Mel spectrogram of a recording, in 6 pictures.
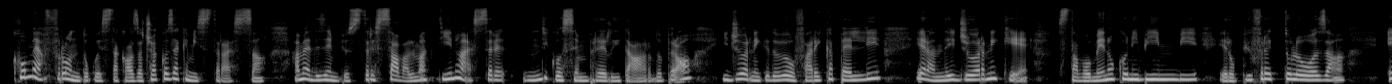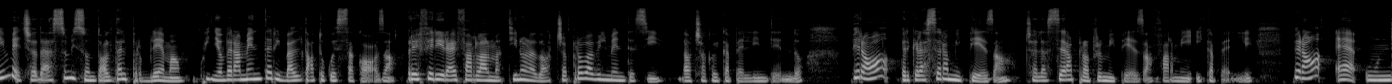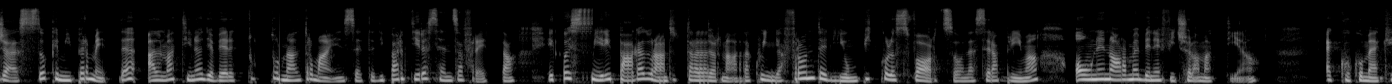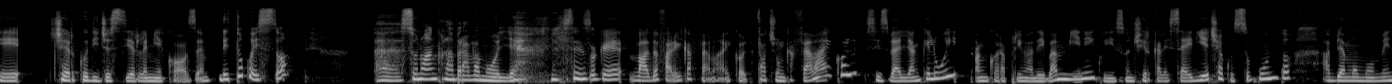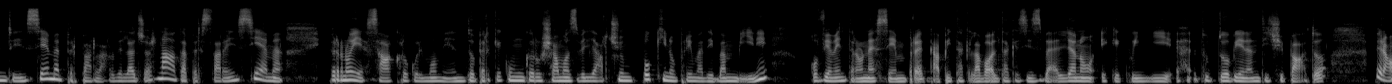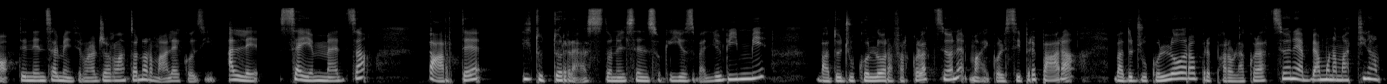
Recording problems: choppy; very; from 33 to 36 s; 14% of the speech affected

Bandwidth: 14.5 kHz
